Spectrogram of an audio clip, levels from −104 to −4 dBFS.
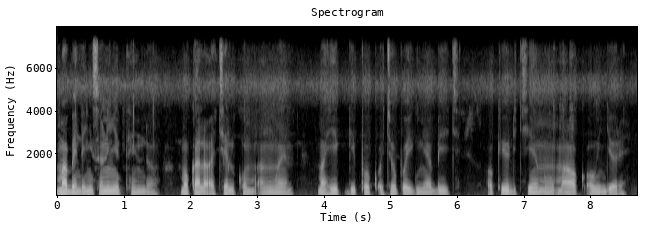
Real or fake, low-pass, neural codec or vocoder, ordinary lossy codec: real; 7.2 kHz; none; none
